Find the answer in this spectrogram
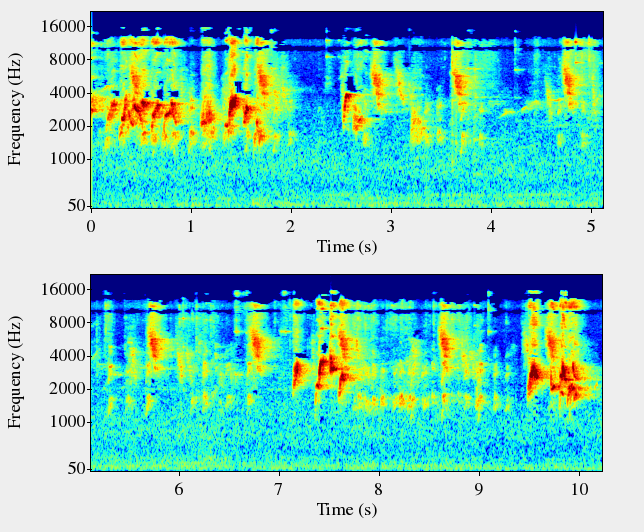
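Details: Red-whiskered bulbuls in a caged singing contest, three birds matched against each other, giving loud, lively bursts of warbled, chirping phrases separated by brief silences, some notes sharp and rising.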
